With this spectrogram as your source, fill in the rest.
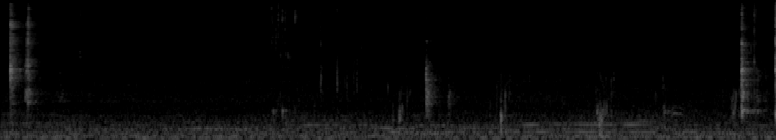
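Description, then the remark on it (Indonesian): Someone drinking water: a series of soft, wet gulps and swallowing clicks at irregular intervals over a steady low background hum, with a sharper gulp at the very end. “Aku mau minum lagi ya.”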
